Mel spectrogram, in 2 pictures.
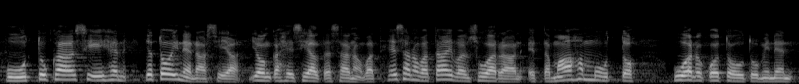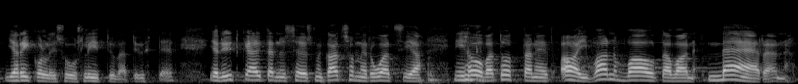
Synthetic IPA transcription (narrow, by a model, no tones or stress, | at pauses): puːt̪ːukɑːsiːhenjɑt̪oinenɑsiɑ̰joŋkɑhesiælt̪æsɑno̰ʋɑt̪hesɑnoʋɑt̪ɑiʋɑnsuɑrɑːnet̪ːæmɑːɦɑmːuːt̪ːo | huɑnokot̪out̪uminenjɑrikolːisuːsliːt̪ːyʋæ̰t̪yht̪ḛːnjɑnyt̪kæyt̪ænːøsːæjosmekɑt̪somːeruɑt̪siɑniheoʋɑt̪ot̪ːɑneːt̪ɑiʋɑnʋɑlt̪ɑʋɑnmæːræ̰n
